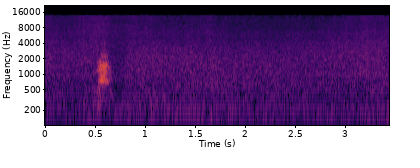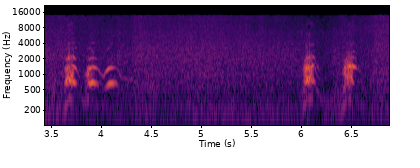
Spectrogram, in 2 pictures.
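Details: Playful miniature dachshund giving short, sharp yipping barks in three bursts: a single yip, then a quick run of three, then two more spaced apart, over a soft steady hiss.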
